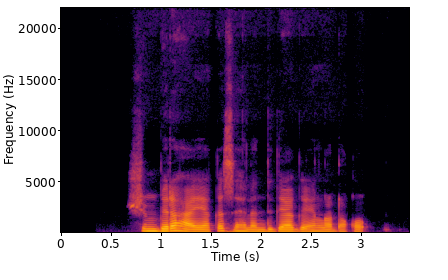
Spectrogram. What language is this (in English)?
Somali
